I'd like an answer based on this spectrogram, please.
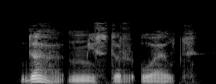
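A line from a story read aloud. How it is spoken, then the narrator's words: Soft. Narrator (Russian): мягко произнес он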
